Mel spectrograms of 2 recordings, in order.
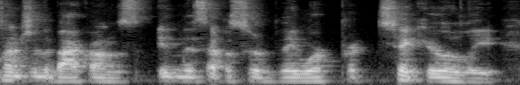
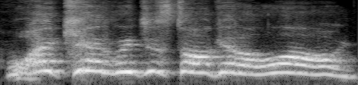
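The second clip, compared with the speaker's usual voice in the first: much higher, louder, slow pleading cry; pleading Fluttershy; 6 dB louder, slower than usual. Retold or imitated. Fluttershy begging everyone to get along, high slow wail. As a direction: wail it out like a desperate peacemaker. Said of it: "Fluttershy for just being like".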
